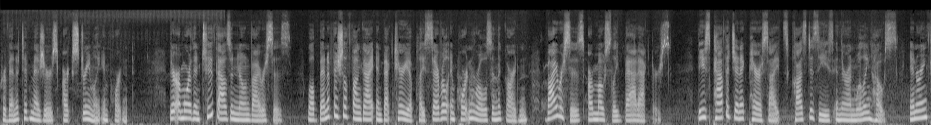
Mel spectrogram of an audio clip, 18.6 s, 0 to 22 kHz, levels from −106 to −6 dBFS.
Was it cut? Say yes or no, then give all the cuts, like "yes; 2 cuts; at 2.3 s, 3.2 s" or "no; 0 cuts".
no; 0 cuts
